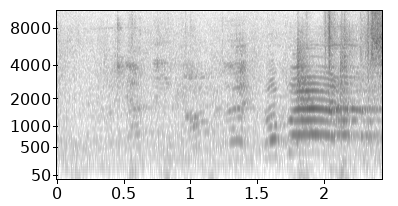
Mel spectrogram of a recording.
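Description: Large arena crowd murmuring in the background, with scattered voices calling out. A man's voice rises clearly near the end.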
